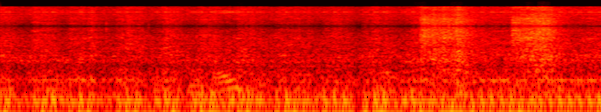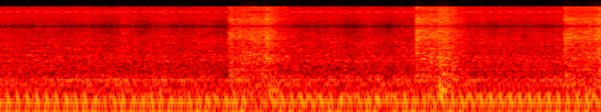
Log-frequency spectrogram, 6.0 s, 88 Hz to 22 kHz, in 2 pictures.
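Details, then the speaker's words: Polaris Sportsman 700 EFI ATV after a new Carter fuel pump replaced a failing one thought to be sending air into the fuel line: steady, even thump holding speed smoothly. No longer gulping or starving. "it's running fabulously compared to what it ran like before smooth that right out it's not gulping starving"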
